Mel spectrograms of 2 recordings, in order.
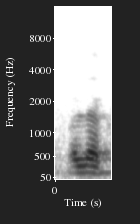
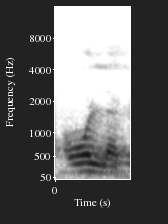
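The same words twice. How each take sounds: First: It is mumbled with the mouth barely open. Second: It is articulated clearly with the mouth open. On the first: The speaker calls it wrong. "hay gente que no abre muy bien la boca para hablar" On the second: The speaker calls it right. "Y así el otro lo entiende"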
